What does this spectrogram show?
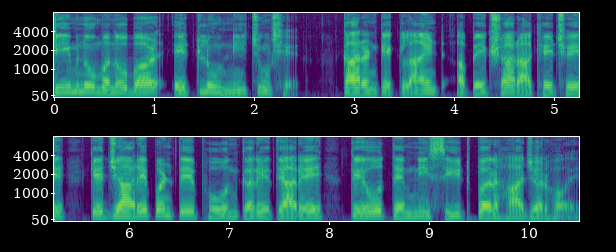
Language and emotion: Gujarati, sad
